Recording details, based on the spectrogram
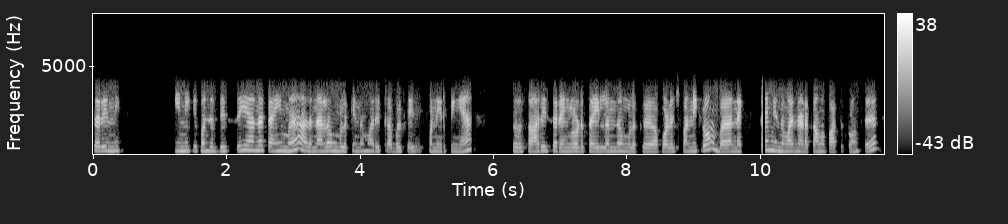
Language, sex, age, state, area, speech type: Tamil, female, 30-45, Tamil Nadu, rural, conversation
